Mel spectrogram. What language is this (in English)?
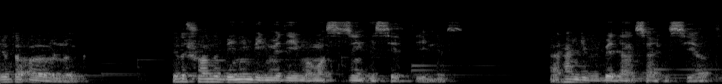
Turkish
